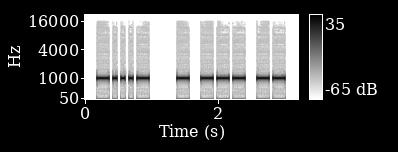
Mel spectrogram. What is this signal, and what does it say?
Morse code, heard as a keyed tone, about 20 wpm, 1000 Hz. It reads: <BT> TOM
